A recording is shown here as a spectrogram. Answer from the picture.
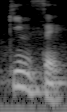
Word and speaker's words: quince: Quince. If you don't know the QU rule, why does it sound like K and we don't pronounce the U, you can watch the pronunciation video.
